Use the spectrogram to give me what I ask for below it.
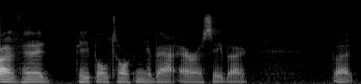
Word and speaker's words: Arecibo: Where is Arecibo? Yeah, Cibo. Okay. Thanks, Michael. You've corrected my pronunciation.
